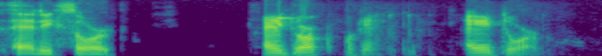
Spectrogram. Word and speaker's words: Eddie Thorpe: It's Eddie Thorpe.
